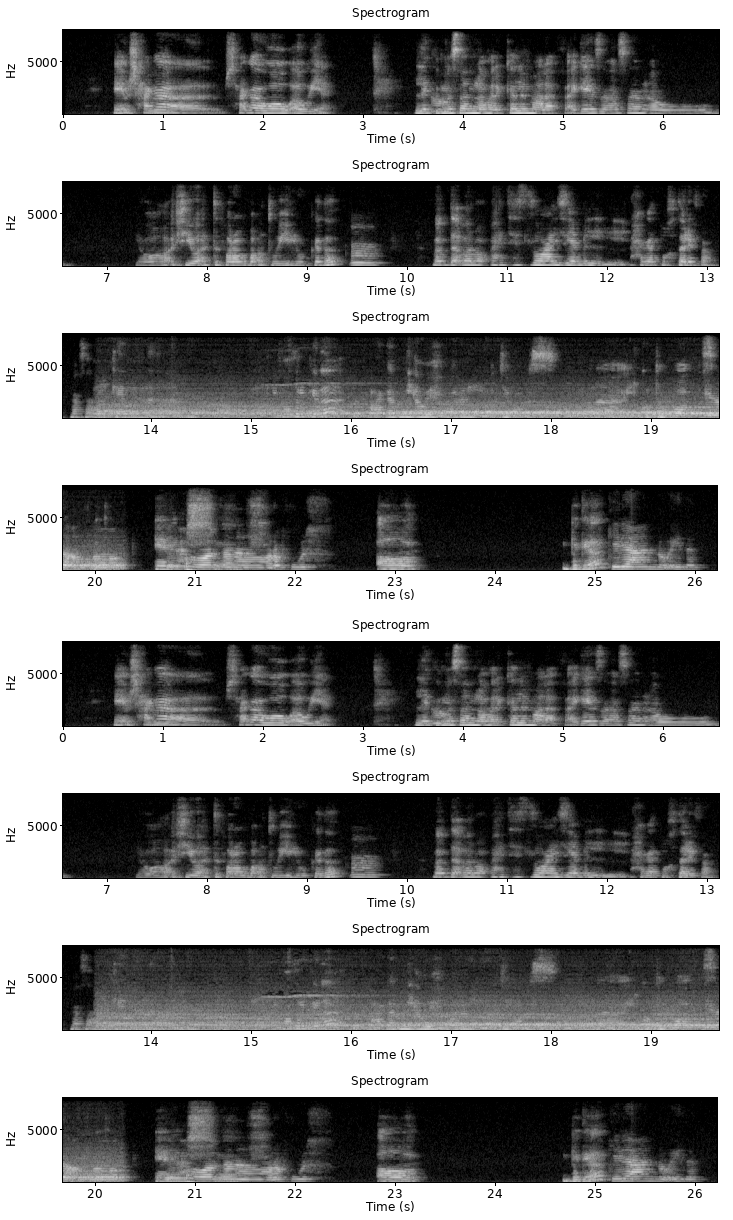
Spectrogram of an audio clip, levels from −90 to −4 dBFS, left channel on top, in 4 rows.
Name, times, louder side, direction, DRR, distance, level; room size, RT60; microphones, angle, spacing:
voice 1, 0.5-2.7 3.1-6.6 7.3-9.3 10.3-14.5 15.2-15.9 16.2-19.9 20.6-21.7 22.8-23.2 24.7-25.1, left 3 dB, 40° left, 0.5 m, -31 dB
sound 1, 13.4-20.3, left 2 dB, 35° right, 0.5 m, -29 dB
voice 2, 19.5-20.2 20.7-22.3 24.9-26.0, left 3 dB, 65° left, 0.8 m, -30 dB
2.4 x 2.4 x 2.4 m
head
